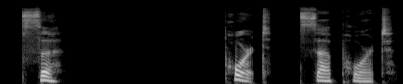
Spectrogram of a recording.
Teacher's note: Stress port and soften suh. Suh. Port.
